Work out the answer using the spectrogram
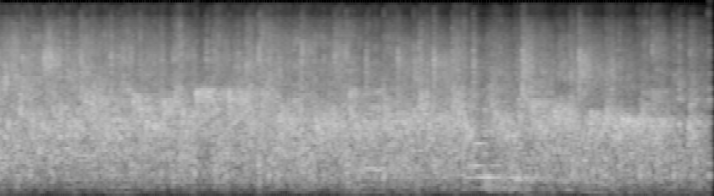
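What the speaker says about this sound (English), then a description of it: "let's just give a warm round of applause for the beginning" A theatre audience at a school play showcase applauds steadily and loudly throughout, a dense, continuous wash of clapping with no pauses.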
